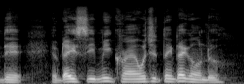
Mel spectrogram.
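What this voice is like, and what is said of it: Memphis accent. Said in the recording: “the way he says human, it's like, I could listen to it all day. That little Memphis accent is so great.”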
